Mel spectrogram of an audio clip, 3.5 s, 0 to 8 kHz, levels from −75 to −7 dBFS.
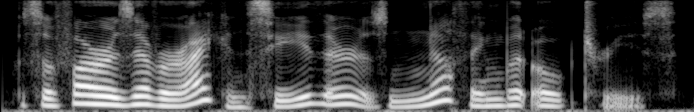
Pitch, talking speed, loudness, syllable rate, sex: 195 Hz, 240 wpm, -15 LUFS, 5.1 syllables/s, female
